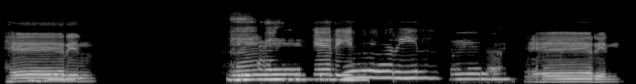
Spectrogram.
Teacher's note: kalau qolun ya pada lafaz harin ya dia dibaca dengan imalah kubra saja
